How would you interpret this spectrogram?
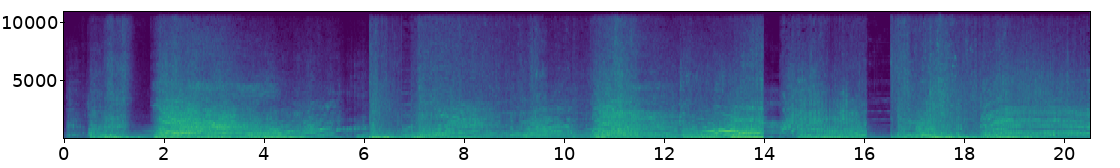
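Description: Several long, loud monstrous roars of the Indominus Rex, a hybrid dinosaur, each a harsh, growling blast separated by brief silences, with crashing, rumbling film-style effects underneath.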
